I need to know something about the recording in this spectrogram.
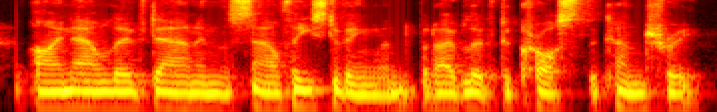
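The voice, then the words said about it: Liverpool English accent. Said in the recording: “As you can tell from my accent, I'm from the UK... you will sense certain intonations in my accent, which tells you that I come from the area of the city of Liverpool”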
